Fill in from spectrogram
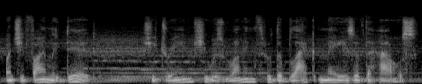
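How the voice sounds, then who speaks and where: A male narrator with a low, deep voice reads a suspense story as scripted audiobook narration. Music plays clearly behind him. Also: animated, moderate pace. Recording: music under the voice.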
